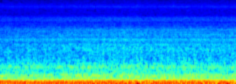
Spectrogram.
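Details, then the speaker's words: Centurion with intermittent stumbling, owner suspects bad fuel, running from a small container with pressure from an aging little compressor: engine suddenly clears up, deep steady rumble with no stumble or miss, running mostly perfectly. "uh it just completely cleared up I don't know if y'all can hear that the engine just completely like cleared up it's running perfectly well mostly"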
